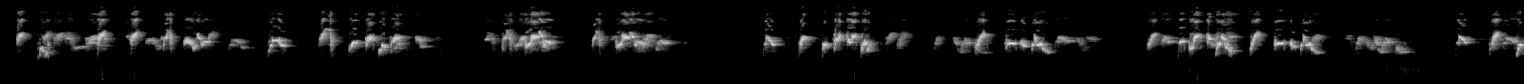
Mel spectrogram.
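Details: A red-whiskered bulbul delivers a long series of lively, chattering warbled phrases, repeated with short pauses between them, in an otherwise quiet setting.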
